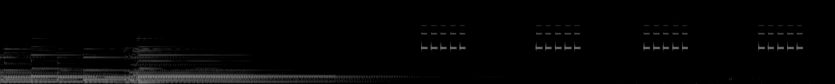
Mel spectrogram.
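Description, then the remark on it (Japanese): A clock marks midnight: a resonant chime rings out and slowly fades, followed by four short bursts of rapid, high electronic beeps at even intervals. No voices. “12時を告げるこの音を聞くたび切なくなる”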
